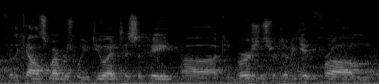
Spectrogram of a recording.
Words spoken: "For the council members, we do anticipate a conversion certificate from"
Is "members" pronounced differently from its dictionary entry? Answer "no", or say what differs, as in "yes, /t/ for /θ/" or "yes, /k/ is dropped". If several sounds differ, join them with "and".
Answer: no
